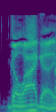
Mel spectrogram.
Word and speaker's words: Galaga: for a bombshell Galaga Galaga is the official pronunciation all right oh it's the emphasis is on the second syllable second saga okay and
